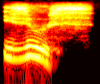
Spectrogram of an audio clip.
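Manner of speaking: Isus said EE-zus with a falling tune; Isus, EE-zus, read slowly; old spelling Isus. Shown as a demonstration. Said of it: "actually spelled with an I".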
